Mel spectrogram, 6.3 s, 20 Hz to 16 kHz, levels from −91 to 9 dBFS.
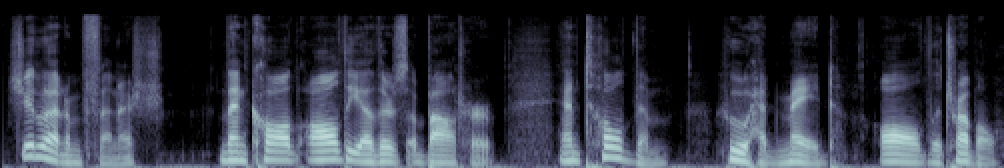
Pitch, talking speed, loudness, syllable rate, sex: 120 Hz, 190 wpm, -18 LUFS, 5.1 syllables/s, male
